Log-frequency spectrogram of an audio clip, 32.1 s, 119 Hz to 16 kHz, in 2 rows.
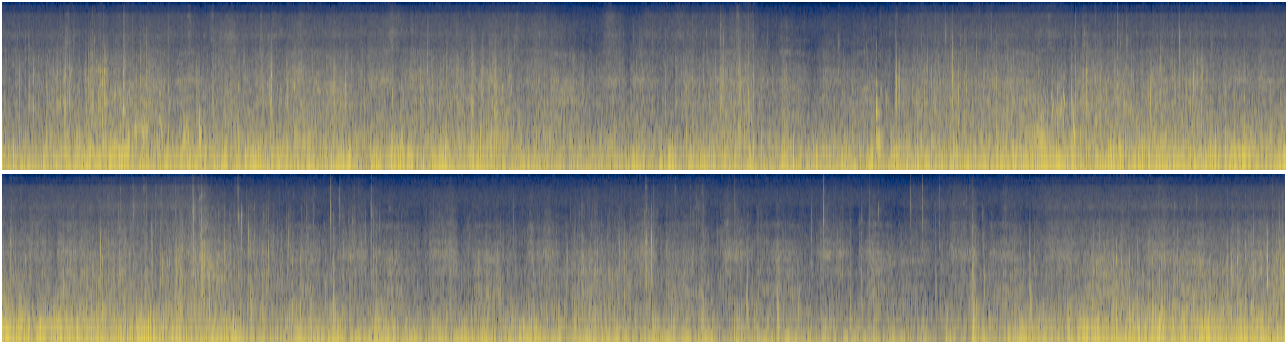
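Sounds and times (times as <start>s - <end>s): tyres rattling over gravel: 0.0s - 20.6s
wind buffeting microphone: 0.0s - 32.0s.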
